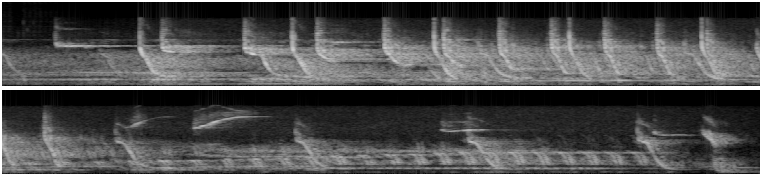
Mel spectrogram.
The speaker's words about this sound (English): Are they really coming from seals? We are pretty sure those are the vocalizations of Weddell seals.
